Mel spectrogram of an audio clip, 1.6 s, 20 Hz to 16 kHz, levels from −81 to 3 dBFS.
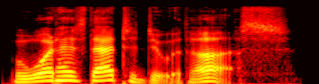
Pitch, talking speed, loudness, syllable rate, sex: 150 Hz, 300 wpm, -18 LUFS, 5.7 syllables/s, male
